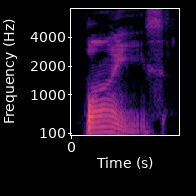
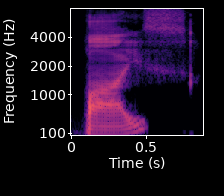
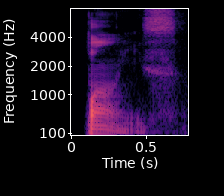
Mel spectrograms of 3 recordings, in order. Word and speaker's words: pães: And then we have pães, pães, pães. It's not pies, pies. Pies would be without a nasal sound, so it'll be pães, pães.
